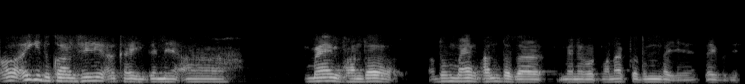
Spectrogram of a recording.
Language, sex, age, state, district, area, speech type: Manipuri, male, 30-45, Manipur, Thoubal, rural, conversation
